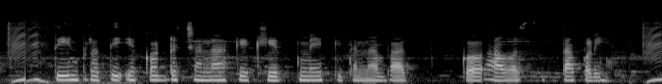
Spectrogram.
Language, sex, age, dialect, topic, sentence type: Bhojpuri, female, 25-30, Western, agriculture, question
